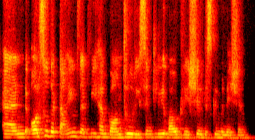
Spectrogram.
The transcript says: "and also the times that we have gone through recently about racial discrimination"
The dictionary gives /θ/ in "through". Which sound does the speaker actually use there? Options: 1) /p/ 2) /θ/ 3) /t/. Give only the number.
3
